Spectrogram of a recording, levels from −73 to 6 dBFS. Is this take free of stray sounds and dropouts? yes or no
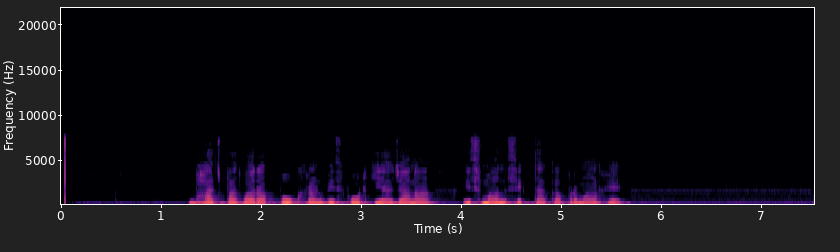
yes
